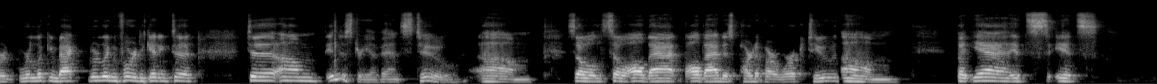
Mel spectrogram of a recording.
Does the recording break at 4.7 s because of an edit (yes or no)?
no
